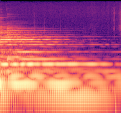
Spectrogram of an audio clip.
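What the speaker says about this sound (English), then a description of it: "It's a Strymon Blue Sky. I keep the true bypass side on. It's just a standard reverb." Electric guitar played through a Strymon Blue Sky reverb pedal, a sustained chord ringing out with a smooth, subtle reverb tail, steady and fairly loud, with no talking.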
